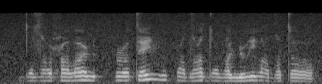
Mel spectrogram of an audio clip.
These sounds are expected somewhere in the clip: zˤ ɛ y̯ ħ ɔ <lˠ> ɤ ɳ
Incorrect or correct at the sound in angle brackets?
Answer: correct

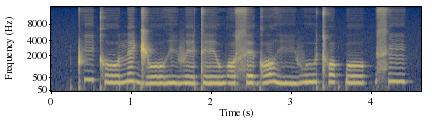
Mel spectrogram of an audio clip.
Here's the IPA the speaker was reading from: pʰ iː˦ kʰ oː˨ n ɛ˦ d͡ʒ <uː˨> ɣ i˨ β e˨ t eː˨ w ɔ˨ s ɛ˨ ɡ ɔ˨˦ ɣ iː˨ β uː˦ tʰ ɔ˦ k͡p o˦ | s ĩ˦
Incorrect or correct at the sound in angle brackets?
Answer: incorrect: oː˨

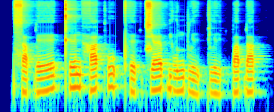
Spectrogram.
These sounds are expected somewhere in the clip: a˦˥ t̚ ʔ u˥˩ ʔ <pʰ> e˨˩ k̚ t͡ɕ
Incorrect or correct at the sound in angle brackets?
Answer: correct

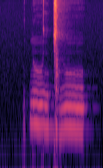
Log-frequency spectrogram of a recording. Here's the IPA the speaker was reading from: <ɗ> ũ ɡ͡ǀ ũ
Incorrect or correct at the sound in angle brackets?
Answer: correct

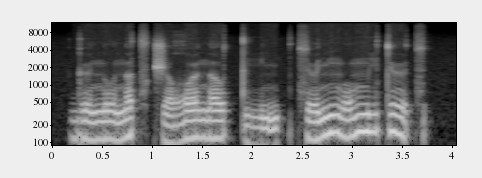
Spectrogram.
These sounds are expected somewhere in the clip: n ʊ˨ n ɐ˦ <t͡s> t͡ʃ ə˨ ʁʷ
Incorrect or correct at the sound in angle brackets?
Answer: correct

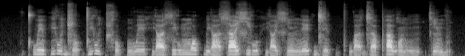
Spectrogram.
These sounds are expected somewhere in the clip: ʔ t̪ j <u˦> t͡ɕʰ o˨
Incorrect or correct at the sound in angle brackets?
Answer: incorrect: u˥˧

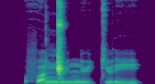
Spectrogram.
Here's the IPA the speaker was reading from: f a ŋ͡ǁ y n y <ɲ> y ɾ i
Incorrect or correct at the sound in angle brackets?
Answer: incorrect: c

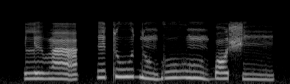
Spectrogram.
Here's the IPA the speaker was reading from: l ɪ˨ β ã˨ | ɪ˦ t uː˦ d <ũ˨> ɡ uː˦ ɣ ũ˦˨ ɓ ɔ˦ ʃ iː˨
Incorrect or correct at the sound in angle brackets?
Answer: correct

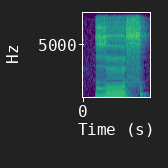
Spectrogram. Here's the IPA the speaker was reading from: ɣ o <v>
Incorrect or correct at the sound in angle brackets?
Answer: incorrect: θ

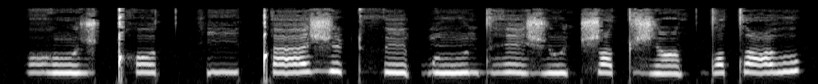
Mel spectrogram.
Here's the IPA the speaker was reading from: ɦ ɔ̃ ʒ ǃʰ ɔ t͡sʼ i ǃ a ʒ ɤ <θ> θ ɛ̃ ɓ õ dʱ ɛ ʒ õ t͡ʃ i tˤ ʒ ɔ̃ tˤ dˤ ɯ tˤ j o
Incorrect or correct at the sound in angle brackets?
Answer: incorrect: ʈ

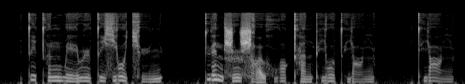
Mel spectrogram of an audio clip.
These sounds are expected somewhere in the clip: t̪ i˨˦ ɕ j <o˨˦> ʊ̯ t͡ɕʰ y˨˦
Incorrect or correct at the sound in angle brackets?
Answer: incorrect: o˥˨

